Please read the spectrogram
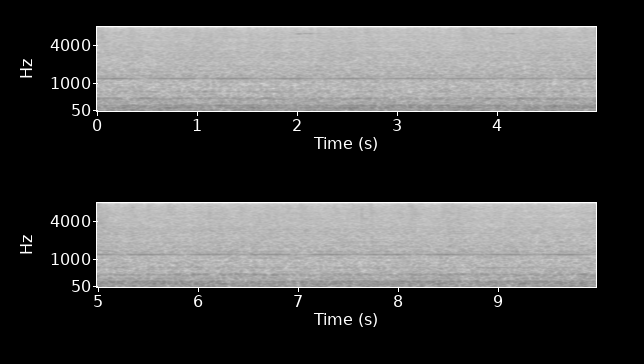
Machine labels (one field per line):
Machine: fan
